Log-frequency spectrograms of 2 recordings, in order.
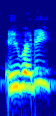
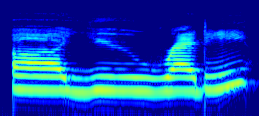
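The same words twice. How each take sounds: First: The phrase is said extremely fast. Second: The phrase is said slowly and carefully. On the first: "saying it quickly like that is just completely useless" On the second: "start slowly"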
